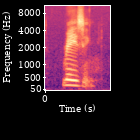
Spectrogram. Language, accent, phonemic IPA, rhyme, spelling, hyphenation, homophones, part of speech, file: English, US, /ˈɹeɪzɪŋ/, -eɪzɪŋ, raising, rais‧ing, razing, verb / noun, En-us-raising.ogg
- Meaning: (verb) present participle and gerund of raise; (noun) 1. Elevation 2. Nurturing; cultivation; providing sustenance and protection for a living thing from conception to maturity 3. Recruitment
